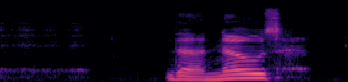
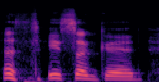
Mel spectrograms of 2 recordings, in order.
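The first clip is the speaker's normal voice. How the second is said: licking fingers; 4 dB quieter than usual. Real, not acted. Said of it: "I'm gonna lick my fingers".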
